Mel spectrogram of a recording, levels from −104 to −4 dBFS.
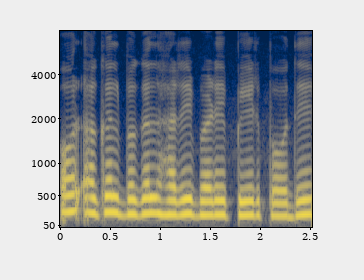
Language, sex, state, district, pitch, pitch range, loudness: Hindi, female, Haryana, Charkhi Dadri, 215 Hz, 210-230 Hz, -11 LUFS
